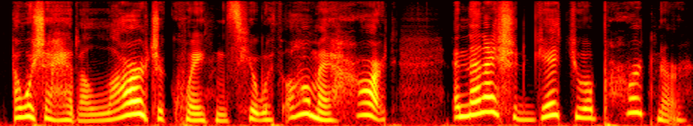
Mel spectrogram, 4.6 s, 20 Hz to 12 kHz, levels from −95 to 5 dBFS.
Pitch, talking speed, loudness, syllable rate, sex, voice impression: 240 Hz, 260 wpm, -20 LUFS, 6.4 syllables/s, female, very feminine, very adult-like, middle-aged, very thin, very tensed, very powerful, very bright, very hard, very clear, very fluent, slightly cool, intellectual, very refreshing, sincere, calm, slightly friendly, slightly reassuring, very unique, slightly elegant, wild, slightly sweet, lively, very strict, intense, very sharp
